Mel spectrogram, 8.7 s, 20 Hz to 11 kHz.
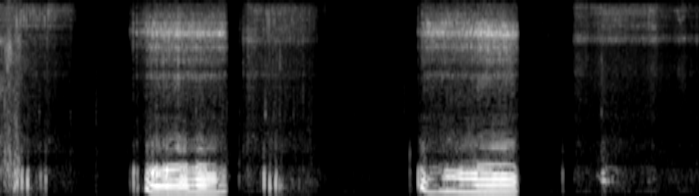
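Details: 3-month-old French Mastiff/Pitbull dog snoring: loud, rattling snores on the in-breath alternating with quieter out-breaths, a few cycles over several seconds.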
